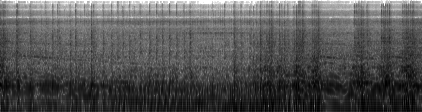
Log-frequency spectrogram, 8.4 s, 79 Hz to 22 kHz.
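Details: Evinrude Bobcat 25hp two-stroke snowmobile sat 20+ years, after carb diaphragm stack refitted: uneven running, about three pulses a second with irregular surging and stumbling; untunable, owner suspects air leak or hardened carb diaphragm.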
